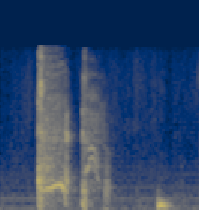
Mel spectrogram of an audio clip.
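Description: Two harsh coughs in quick succession from a person with a cold, followed a moment later by a short, low throat-clearing grunt, with a steady low hum underneath.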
